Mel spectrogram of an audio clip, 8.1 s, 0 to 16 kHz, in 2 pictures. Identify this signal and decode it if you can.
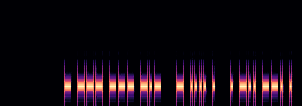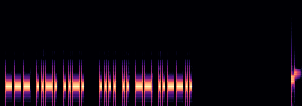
Morse code, heard as a keyed tone, about 40 wpm, 700 Hz. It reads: TOOK THE EDGE OFF HIM?
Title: Sentences from Top 1300 Words 40wpm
